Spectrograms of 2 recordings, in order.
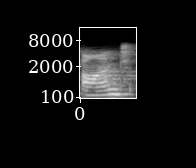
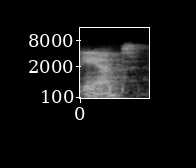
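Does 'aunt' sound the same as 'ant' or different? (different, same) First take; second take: different; same. First: Its vowel differs from the vowel in ant. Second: Its vowel matches the vowel in ant. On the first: The word is kept apart from the insect name. "I'm pronouncing it aunt so that we can differentiate" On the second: This is the everyday way of saying it. "most of the time I say aunt"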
